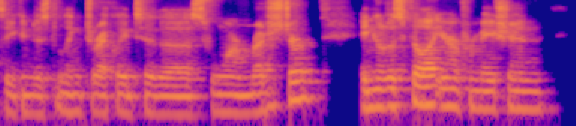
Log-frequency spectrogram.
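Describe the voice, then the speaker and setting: Pitched fairly low, a man with an unremarkable speaking voice shows ordinary pitch variation. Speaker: beekeeping club organizer. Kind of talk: club meeting announcements.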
